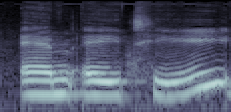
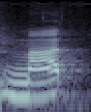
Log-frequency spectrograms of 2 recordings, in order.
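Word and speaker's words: mặt: First one would be mat, M-A-T. Mat. Yes, and if you pronounce it as mat, it means face, and if you say it with a higher tone, mat, then it means eyes.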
